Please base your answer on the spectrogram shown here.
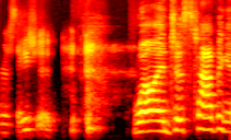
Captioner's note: laughs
